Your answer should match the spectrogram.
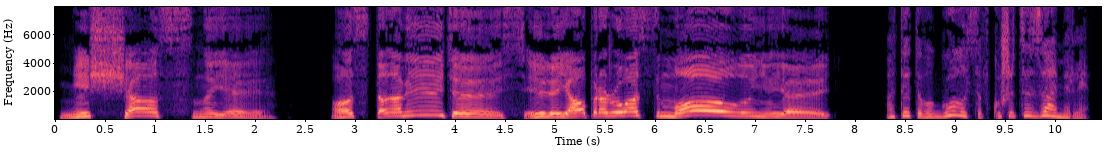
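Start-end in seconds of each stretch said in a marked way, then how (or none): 0.0-7.8 very slow, booming voice from above; thunderous voice from the sky. Acted. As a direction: boom it slowly like a heavenly threat. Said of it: "послышался громовой голос".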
